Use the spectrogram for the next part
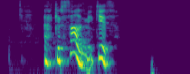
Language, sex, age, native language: Icelandic, female, 30-39, Icelandic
